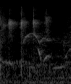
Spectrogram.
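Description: A wild bird calls from thick mountain bush near a river, giving three or four quick, faint high chirps spaced a fraction of a second apart, alone with no talking.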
